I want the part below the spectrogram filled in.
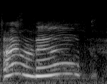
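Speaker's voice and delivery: put-on very high squeaky kid voice; little kids. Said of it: "they're like".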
